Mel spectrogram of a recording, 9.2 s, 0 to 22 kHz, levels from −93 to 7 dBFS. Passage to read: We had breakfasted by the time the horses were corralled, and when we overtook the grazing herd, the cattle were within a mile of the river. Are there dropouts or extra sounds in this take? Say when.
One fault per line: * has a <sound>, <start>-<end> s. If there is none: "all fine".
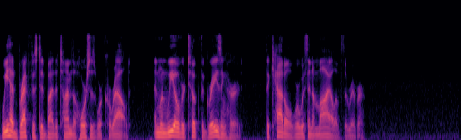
all fine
